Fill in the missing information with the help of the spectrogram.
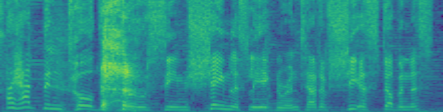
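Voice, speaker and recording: An actor playing a pompous, condescending self-styled scholar of golems in a video game, speaking theatrically. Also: male voice, high voice, moderate pace, sharp tone, faint music behind. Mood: exasperated, pompous. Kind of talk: video game character acting.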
